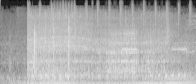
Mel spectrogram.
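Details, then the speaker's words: Nissan GT-R transmission: sharp clunks and loose rattle over the revving engine while shifting. The owner says it's not failing, just a normally loud, clunky GT-R gearbox. "but this transmission rattles like crazy not that it's going bad it's just a nissan gtr thing that the transmission is just very loud and clunky"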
